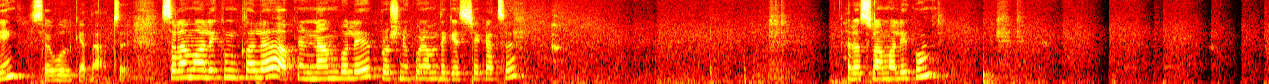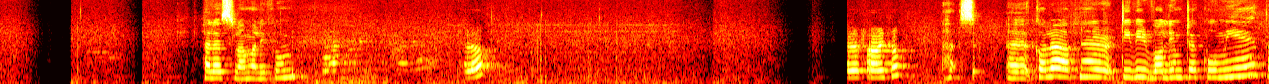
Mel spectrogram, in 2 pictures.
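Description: A young woman speaks calmly into a microphone, in short phrases with pauses.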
